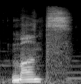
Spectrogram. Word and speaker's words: months: Right, or maybe the word months 对就是那个月份然后加上 S 复数这两个音都要发出来 Months, months 它们的难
